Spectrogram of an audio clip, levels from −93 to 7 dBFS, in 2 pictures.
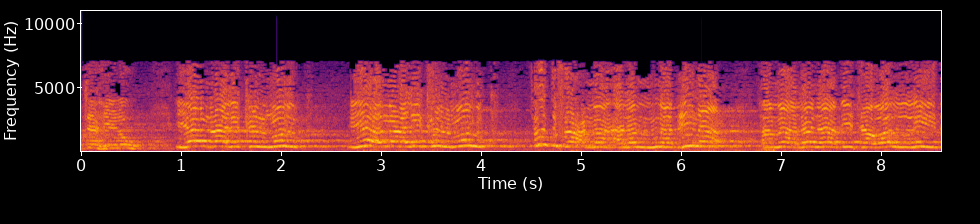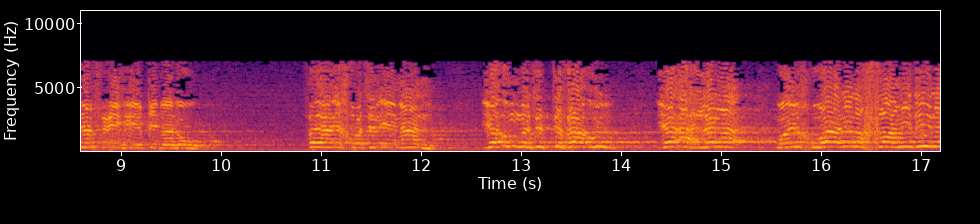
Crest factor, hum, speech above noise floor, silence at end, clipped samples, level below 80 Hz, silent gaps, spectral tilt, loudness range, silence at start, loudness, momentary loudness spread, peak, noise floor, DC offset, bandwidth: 12 dB; none; 23 dB; 0 s; under 0.1%; -42 dBFS; none; -2.5 dB/octave; 3 LU; 0 s; -10 LUFS; 10 LU; 0 dBFS; -34 dBFS; 0.3%; 7.4 kHz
